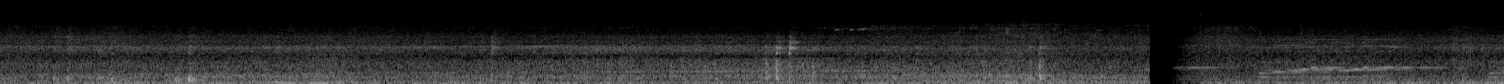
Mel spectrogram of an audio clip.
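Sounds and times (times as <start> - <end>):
train rumbling along track: 0.0 - 15.0
wheel clacks over rail joints: 7.6 - 8.4.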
